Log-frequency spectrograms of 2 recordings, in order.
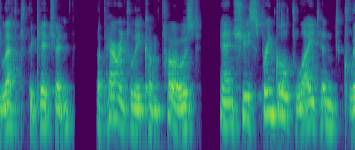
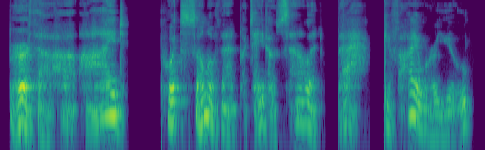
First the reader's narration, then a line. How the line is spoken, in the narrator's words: whispered May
